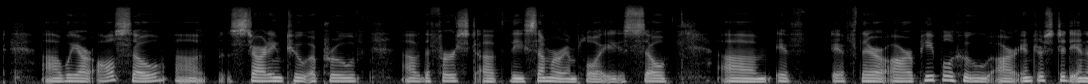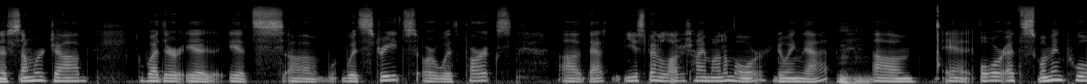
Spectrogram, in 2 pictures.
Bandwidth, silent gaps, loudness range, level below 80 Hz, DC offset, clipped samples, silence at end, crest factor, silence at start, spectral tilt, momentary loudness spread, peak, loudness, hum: 16.5 kHz; none; 3 LU; -52 dBFS; under 0.1%; under 0.1%; 0 s; 18 dB; 0.1 s; -5.5 dB/octave; 8 LU; -10 dBFS; -28 LUFS; none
